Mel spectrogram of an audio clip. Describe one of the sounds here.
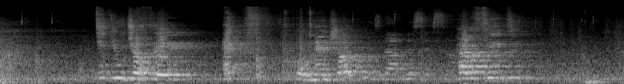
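A man talks loudly and angrily up close.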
